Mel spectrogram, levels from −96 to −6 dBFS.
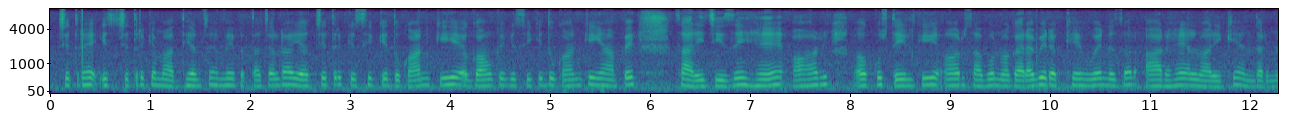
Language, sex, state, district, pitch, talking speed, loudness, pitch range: Hindi, female, Chhattisgarh, Bastar, 190 Hz, 250 wpm, -40 LUFS, 180-200 Hz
